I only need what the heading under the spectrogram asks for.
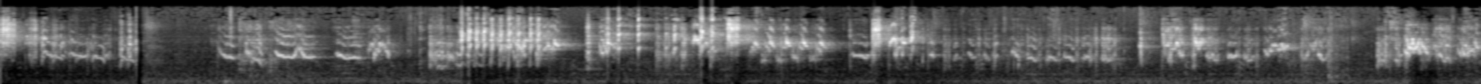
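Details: Budgerigar kept as a pet in lively chirping: rapid warbled phrases and harsh squawks in bursts, broken by short silences.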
